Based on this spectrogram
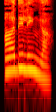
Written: ಆದಿಲಿಂಗ

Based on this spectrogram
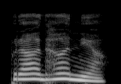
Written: ಪ್ರಾಧಾನ್ಯ

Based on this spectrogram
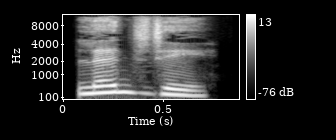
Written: ಲಜ್ಜೆ

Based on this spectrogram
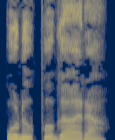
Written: ಉಡುಪುಗಾರ

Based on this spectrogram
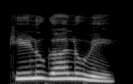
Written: ಕೀಳುಗಾಲುವೆ

